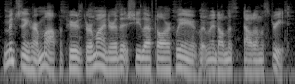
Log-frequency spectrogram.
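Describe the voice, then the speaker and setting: A man's voice: mid-range voice, fast talker, a bit bright, a little hiss or hum. A man reading visual novel narration aloud for a let's play, with casual asides.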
